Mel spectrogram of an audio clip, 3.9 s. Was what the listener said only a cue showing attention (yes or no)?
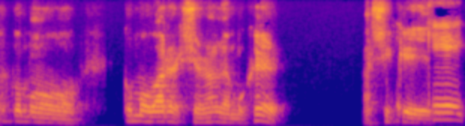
no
